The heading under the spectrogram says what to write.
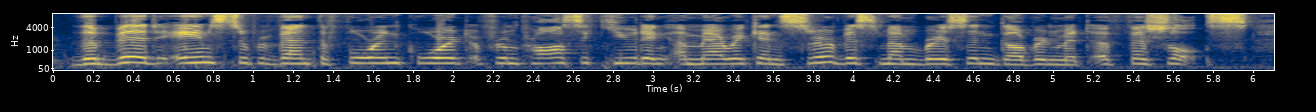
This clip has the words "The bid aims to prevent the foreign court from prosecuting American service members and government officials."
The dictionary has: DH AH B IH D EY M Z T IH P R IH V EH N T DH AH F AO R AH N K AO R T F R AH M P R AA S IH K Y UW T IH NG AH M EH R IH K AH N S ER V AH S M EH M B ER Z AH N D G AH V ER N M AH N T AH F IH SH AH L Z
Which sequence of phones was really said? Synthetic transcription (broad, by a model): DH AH B IH D EY M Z T IH P R IH V EH N T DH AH F AO R AH N K AO R T F R AH M P R AA S IH K Y UW T IH NG AH M EH R IH K AH N S ER V AH S M EH M B ER Z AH N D G AH V ER N M AH N T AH F IH SH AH L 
